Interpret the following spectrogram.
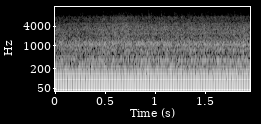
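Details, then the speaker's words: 2010 Subaru Impreza with a rebuilt used EJ253 engine (new rings, bearings, gaskets), already heat-cycled, running after final assembly: smooth, even idle with a steady low hum, no knocks, ticks or misses. Runs like a sewing machine, healthy. "this sounds like a sewing machine all right back her out"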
